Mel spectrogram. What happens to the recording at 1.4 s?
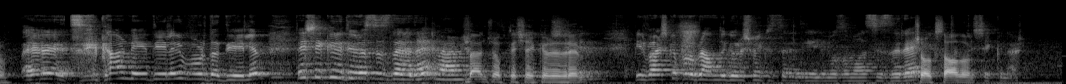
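Nothing goes wrong at 1.4 s; the audio plays through that moment without any dropout, glitch or distortion.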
